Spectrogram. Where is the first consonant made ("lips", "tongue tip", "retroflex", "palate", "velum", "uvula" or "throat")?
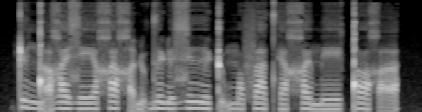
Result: retroflex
